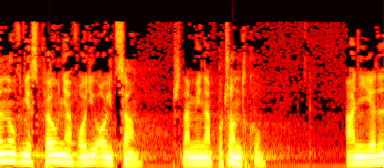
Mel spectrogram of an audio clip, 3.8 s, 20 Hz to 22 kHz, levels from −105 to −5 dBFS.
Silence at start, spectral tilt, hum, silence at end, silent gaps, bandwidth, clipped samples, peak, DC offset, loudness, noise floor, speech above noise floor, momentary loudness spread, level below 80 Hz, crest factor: 0 s; -7 dB/octave; none; 0 s; none; 13.5 kHz; under 0.1%; 0 dBFS; under 0.1%; -15 LUFS; -51 dBFS; 37 dB; 15 LU; -42 dBFS; 16 dB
